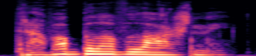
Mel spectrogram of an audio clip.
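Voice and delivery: ordinary delivery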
